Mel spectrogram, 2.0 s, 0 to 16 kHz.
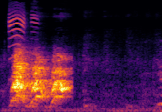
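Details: Coton de Tulear or silver poodle, females born in 2019, reacting at a reunion with someone remembered from puppyhood: a single loud, harmonic-rich bark or yelp under a second long, then quiet.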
